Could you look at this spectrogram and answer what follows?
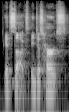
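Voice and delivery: usual speaking voice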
